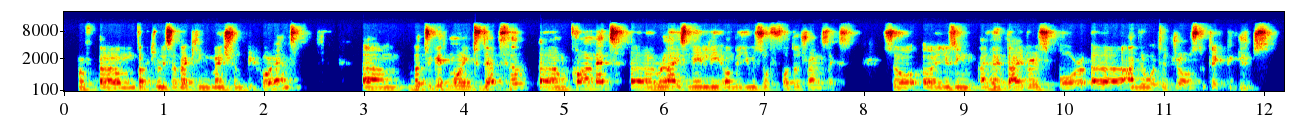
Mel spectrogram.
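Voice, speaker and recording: A man's voice: mid-range voice, darkish tone. A young man from Italy with an Italian accent, giving a hesitant academic talk full of ums and uhs as a student presenter. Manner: hesitant, many fillers. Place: lecture room. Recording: voice from a distance in a lecture room.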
